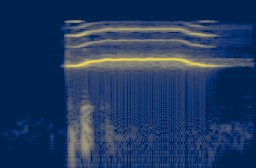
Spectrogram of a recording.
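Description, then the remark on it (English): A single loud starship whistle from the original Star Trek: a bright, steady tone that swells up briefly, holds for about a second, then fades out with a short ringing tail. No voices. “Yeah, that's the Star Trek whistle.”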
